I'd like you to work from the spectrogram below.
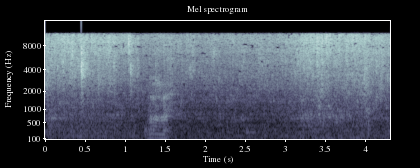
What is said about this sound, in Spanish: Bob entra en la ducha.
